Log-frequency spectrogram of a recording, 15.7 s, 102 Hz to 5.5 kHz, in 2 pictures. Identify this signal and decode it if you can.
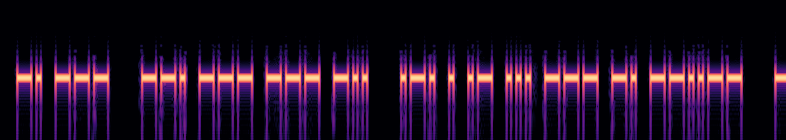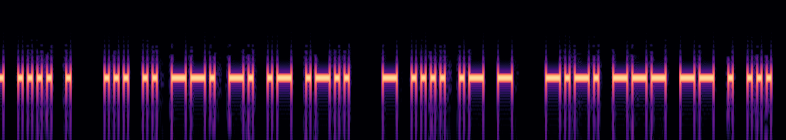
Morse code, heard as a keyed tone, about 25 wpm, 600 Hz. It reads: NO GOOD REASON, THE SIGNAL THAT COMES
